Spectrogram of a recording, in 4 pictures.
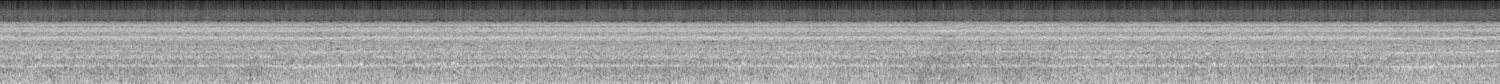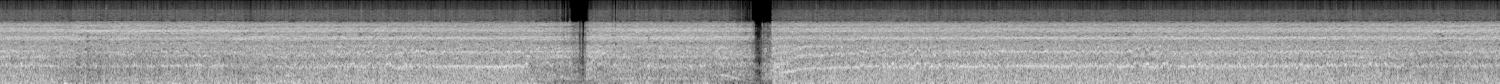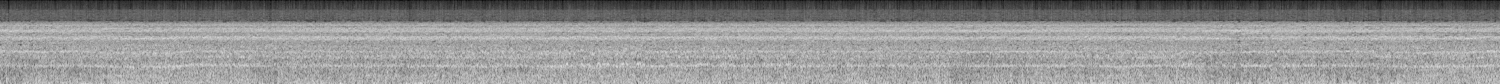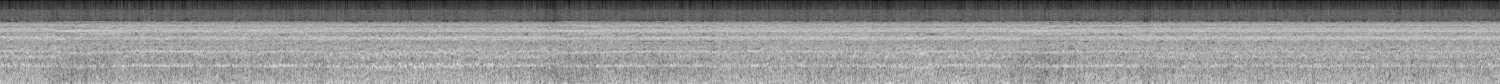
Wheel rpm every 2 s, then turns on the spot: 230, 230, 230, 230, 230, 230, 230, 220, 210, 210, 160, 130, 210, 210, 220, 220, 230, 230, 230, 230, 230, 230, 220, 230, 220, 230, 230, 220, 230, 230.
none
